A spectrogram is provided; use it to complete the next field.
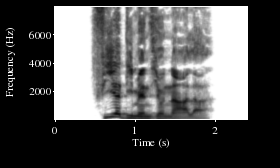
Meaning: inflection of vierdimensional: 1. strong genitive masculine/neuter singular 2. weak/mixed genitive/dative all-gender singular 3. strong/weak/mixed accusative masculine singular 4. strong dative plural
- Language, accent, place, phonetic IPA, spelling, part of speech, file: German, Germany, Berlin, [ˈfiːɐ̯dimɛnzi̯oˌnaːlən], vierdimensionalen, adjective, De-vierdimensionalen.ogg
